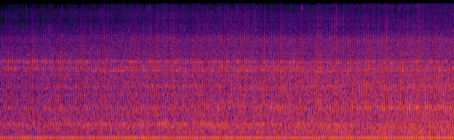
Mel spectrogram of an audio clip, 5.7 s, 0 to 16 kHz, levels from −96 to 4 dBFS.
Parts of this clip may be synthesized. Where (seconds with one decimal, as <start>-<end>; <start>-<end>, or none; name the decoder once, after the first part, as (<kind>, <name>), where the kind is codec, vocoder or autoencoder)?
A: 0.0-0.6 (vocoder, BigVGAN v2); 1.5-2.5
